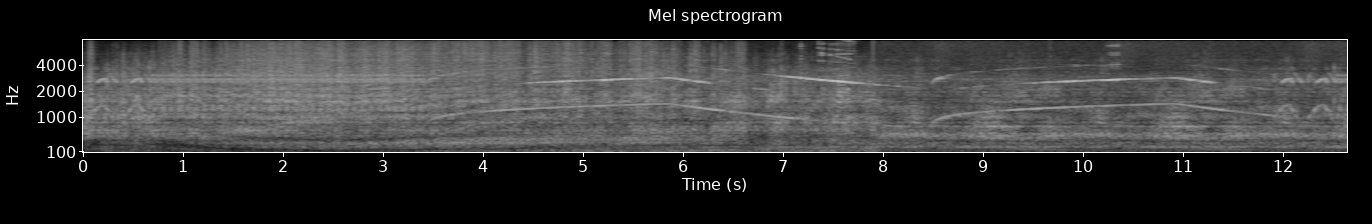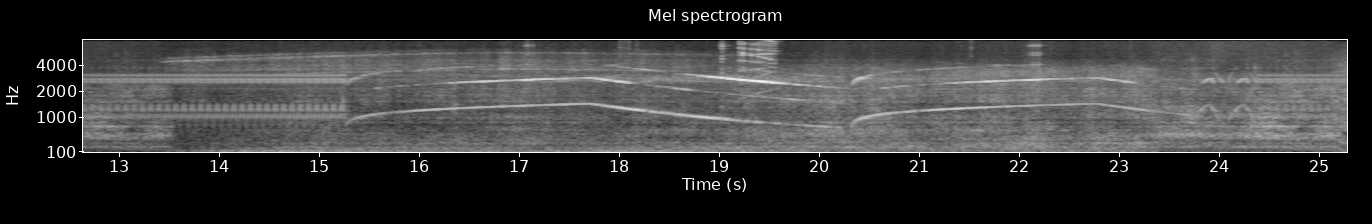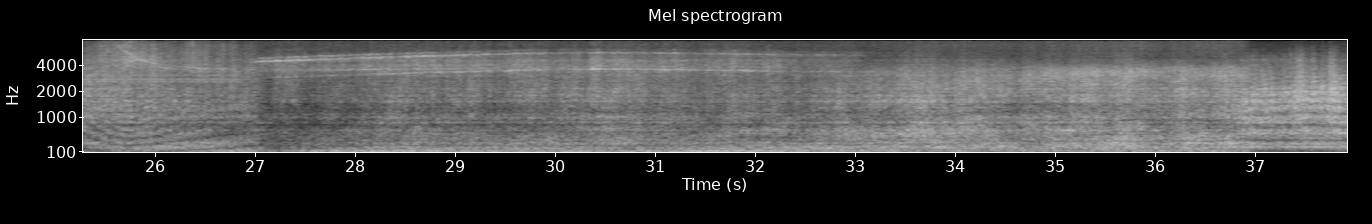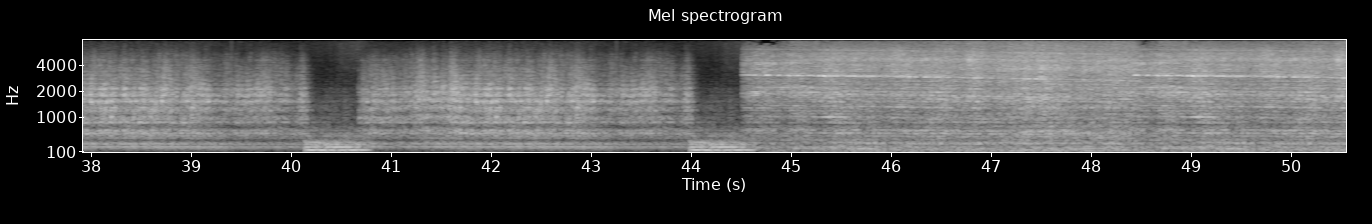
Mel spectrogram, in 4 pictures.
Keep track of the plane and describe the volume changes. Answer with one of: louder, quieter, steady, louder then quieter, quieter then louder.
louder.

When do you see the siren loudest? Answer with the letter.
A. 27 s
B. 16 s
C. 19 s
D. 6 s
C.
